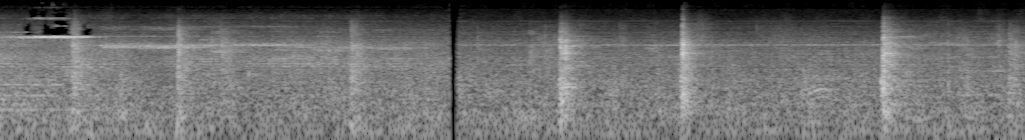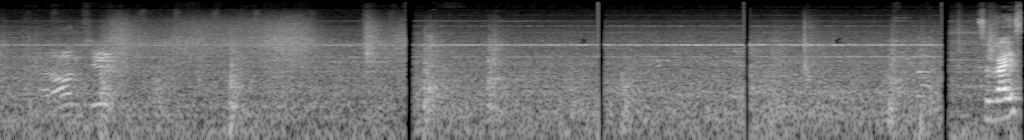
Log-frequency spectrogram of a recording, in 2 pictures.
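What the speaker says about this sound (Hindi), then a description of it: "ये लास्ट ट्रेन जर्नी मेरे साथ एंजॉय कर लीजिए शालीमार एक्सप्रेस की" The Shalimar Express runs on after leaving Jaisalmer, heard from inside with a loud continuous rumble, wheels clattering over the rails and faint squeals, all close and unbroken for the whole stretch.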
